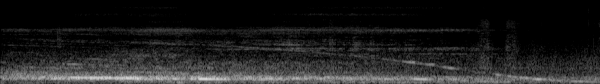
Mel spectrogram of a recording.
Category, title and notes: Soundscapes > Urban
final tram 35
tram, hervanta, finland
